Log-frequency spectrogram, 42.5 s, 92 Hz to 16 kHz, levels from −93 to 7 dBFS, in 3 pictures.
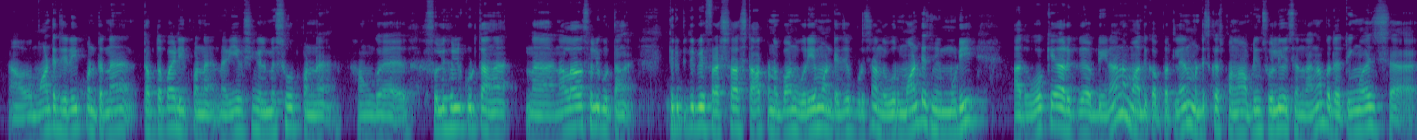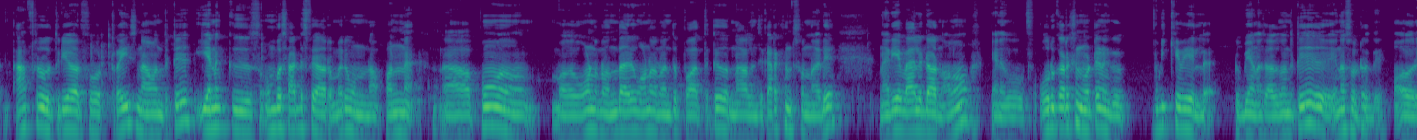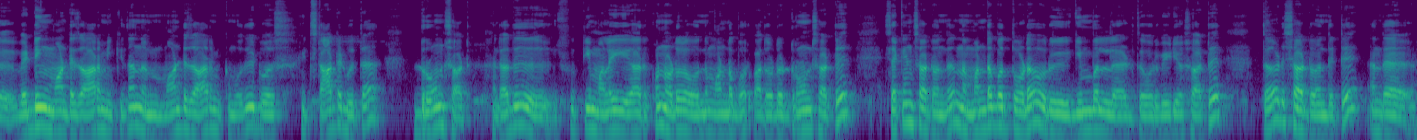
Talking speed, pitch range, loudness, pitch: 190 wpm, 120-150 Hz, -31 LUFS, 130 Hz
